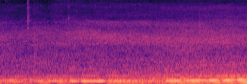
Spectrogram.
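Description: Road traffic: a car engine's steady hum on the street close by, growing louder near the end.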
